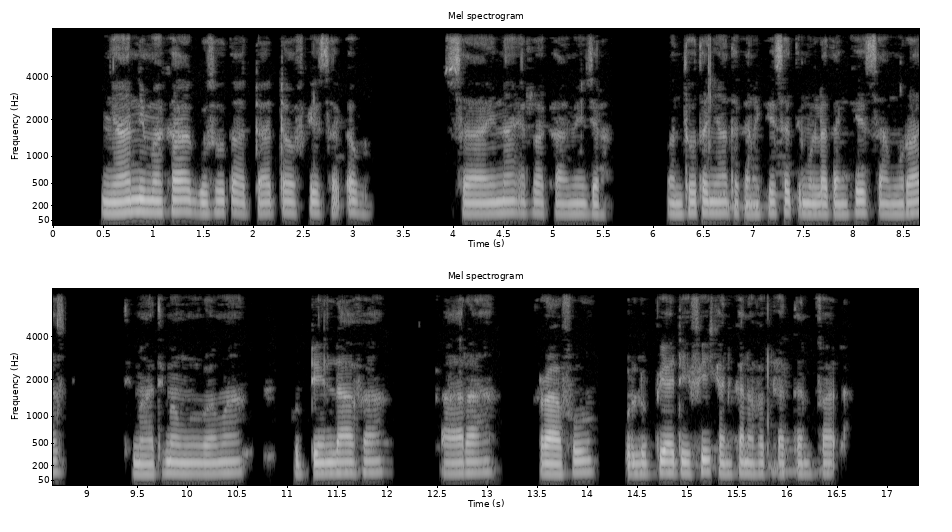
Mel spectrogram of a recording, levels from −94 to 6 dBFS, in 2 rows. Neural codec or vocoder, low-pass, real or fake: none; 7.2 kHz; real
